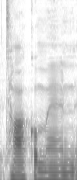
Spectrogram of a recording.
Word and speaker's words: TacoMa: So actually the Taco Man is spelled like Tacoma. So the Tacoma but we capitalize the T and the M so it's pronounced the Taco Man.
